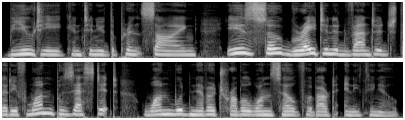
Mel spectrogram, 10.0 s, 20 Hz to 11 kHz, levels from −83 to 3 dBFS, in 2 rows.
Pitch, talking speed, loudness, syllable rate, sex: 175 Hz, 140 wpm, -19 LUFS, 4.7 syllables/s, female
